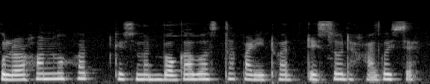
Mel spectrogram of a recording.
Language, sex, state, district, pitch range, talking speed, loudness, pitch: Assamese, female, Assam, Kamrup Metropolitan, 225-250 Hz, 155 wpm, -15 LUFS, 235 Hz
